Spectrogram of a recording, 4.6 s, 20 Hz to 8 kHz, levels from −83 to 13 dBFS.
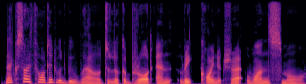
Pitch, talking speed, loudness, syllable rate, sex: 140 Hz, 185 wpm, -19 LUFS, 4.3 syllables/s, male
